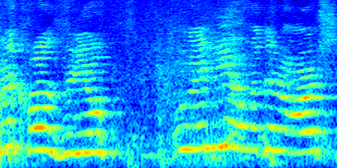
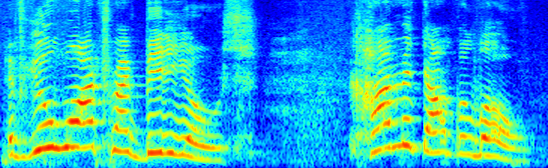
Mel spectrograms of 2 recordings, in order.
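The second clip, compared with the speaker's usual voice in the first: loud disclaimer; 9 dB louder than usual. Real, not acted. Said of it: "I want to just give out a disclaimer".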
